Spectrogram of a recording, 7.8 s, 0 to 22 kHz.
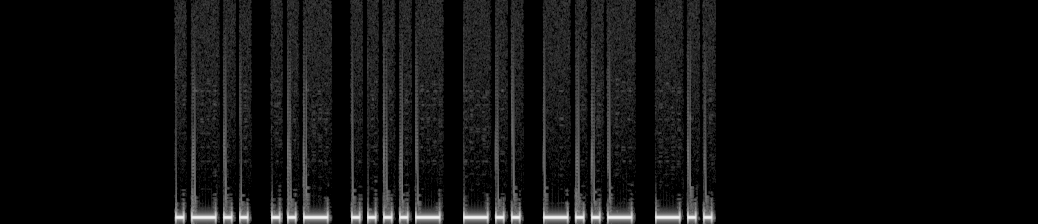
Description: Morse code, heard as a keyed tone, about 20 wpm, 700 Hz. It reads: LU4DXD
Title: DXCC-100 Call Signs - 6 Characters - Repeated 3x - 20wpm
